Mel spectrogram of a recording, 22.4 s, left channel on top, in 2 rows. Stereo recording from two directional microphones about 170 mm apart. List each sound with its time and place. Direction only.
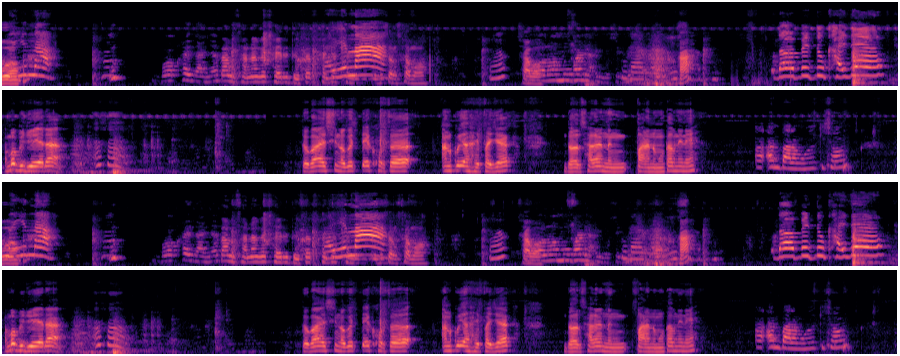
0.2 s babbling: 45° right (ahead or behind)
2.2 s a sound: 40° left (ahead or behind)
2.7 s speech: 60° right (ahead or behind)
4.0 s child singing: 15° right (ahead or behind)
4.8 s speech: 30° right (ahead or behind)
6.1 s a child's voice: 20° right (ahead or behind)
6.5 s child singing: 5° right (ahead or behind)
8.5 s speech: centre (ahead or behind)
9.6 s child singing: 5° right (ahead or behind)
11.2 s speech: 5° left (ahead or behind)
12.3 s speech: 35° right (ahead or behind)
14.9 s speech: centre (ahead or behind)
